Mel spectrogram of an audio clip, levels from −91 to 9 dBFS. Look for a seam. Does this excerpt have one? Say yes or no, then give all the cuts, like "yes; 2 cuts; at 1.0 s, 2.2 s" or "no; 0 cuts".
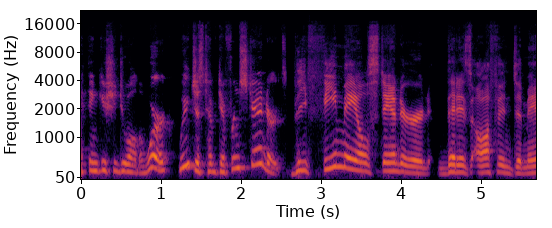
yes; 1 cut; at 2.5 s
